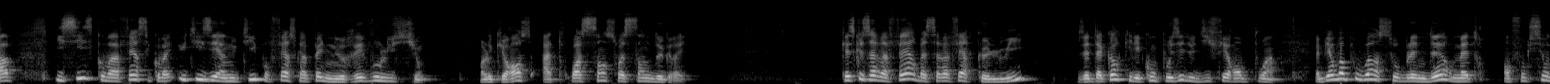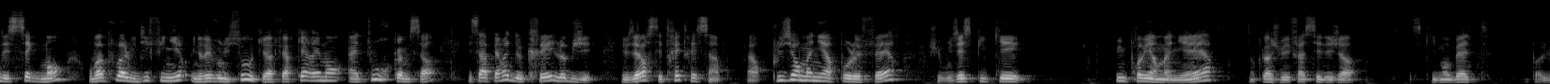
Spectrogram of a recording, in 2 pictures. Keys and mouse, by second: 2.4-3.8 drag, 4.1 click, 5.3 click, 6.5-7.5 drag, 7.9-9.2 drag, 11.0 Tab, 11.3 middle click, 22.0 middle click, 23.1 shift+middle click, 24.4 shift+middle click, 25.4 KP_1, 26.5 shift+middle click, 29.5 ctrl+click.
